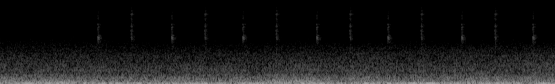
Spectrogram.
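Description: A turn signal ticks evenly.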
